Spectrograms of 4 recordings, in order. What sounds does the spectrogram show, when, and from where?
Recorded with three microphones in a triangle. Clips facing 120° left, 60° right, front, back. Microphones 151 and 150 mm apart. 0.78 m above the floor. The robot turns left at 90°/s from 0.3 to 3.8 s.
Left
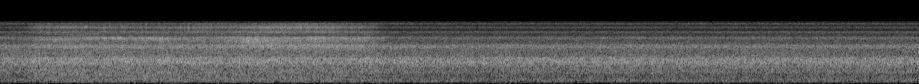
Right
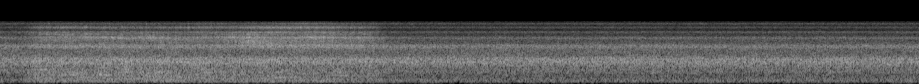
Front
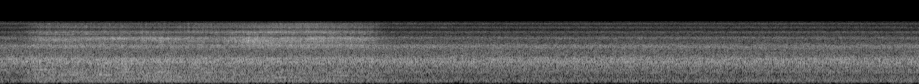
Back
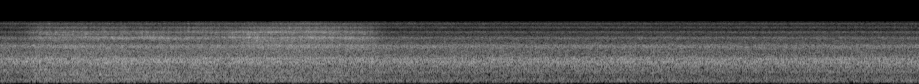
Only background noise.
